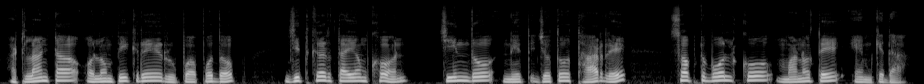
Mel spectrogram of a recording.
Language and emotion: Santali, neutral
